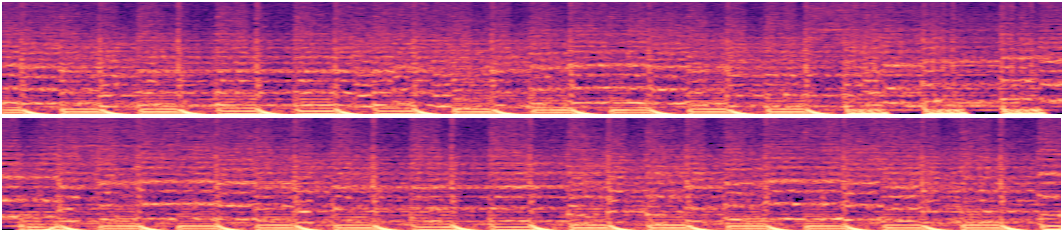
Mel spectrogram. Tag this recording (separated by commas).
Electronic dance music, Music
